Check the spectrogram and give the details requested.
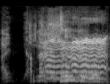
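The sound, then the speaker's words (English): A person imitates a goat with a single wavering, quavering bleat lasting about a second, fairly loud, preceded by a brief vocal catch. “That's a goat? That's a goat. I appreciate the goat noise.”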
